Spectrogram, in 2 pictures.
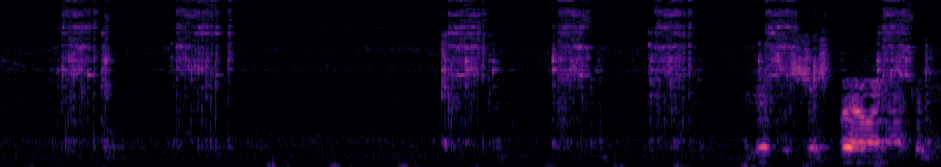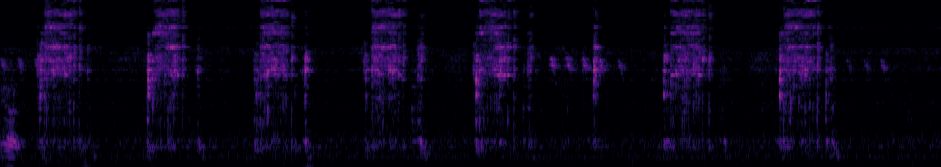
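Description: Wrench cranking the forcing bolt of a brake drum puller on a tractor's rear hub, a short metallic rasp with each stroke, about one every three-quarters of a second.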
